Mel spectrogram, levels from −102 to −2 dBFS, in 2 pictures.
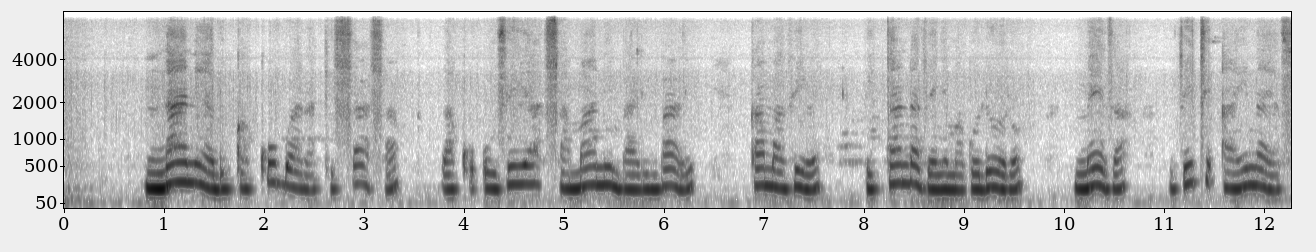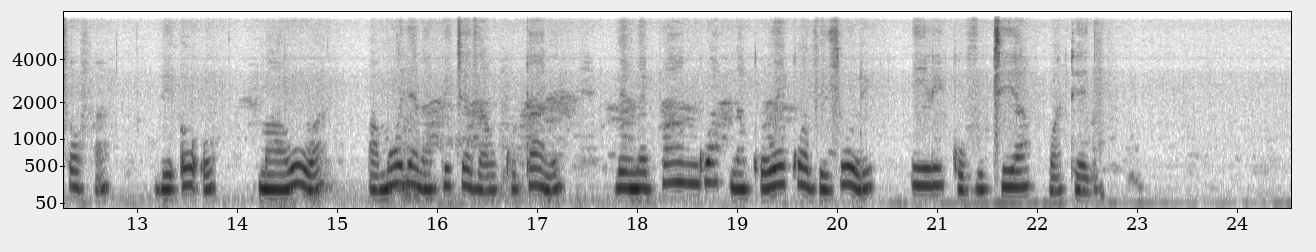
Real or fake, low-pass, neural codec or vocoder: real; 7.2 kHz; none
